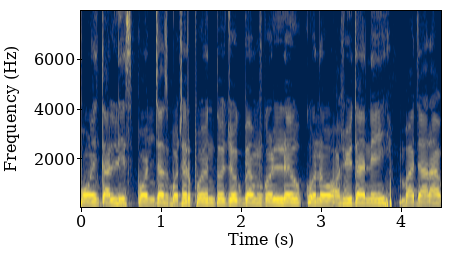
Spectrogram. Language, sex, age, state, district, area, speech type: Bengali, male, 18-30, West Bengal, Purba Medinipur, rural, spontaneous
